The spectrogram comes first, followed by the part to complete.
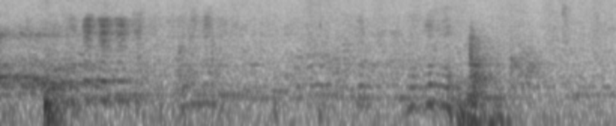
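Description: Goats bleating in a barn pen, several calls overlapping, with a louder bleat about three seconds in.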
